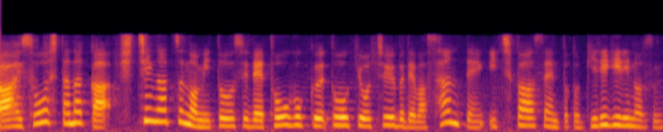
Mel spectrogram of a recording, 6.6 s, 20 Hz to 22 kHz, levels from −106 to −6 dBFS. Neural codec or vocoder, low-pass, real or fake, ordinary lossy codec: codec, 16 kHz, about 1 kbps, DyCAST, with the encoder's durations; 7.2 kHz; fake; AAC, 48 kbps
